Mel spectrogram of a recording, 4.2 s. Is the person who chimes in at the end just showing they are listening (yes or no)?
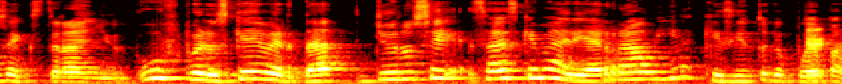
yes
